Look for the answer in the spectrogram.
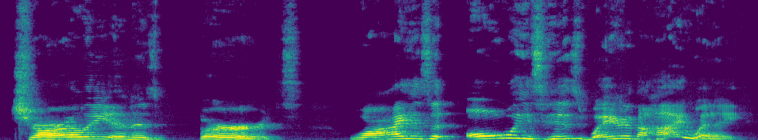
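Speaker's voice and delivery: groaning complaint. A narrator's reading.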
